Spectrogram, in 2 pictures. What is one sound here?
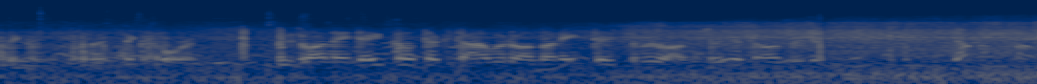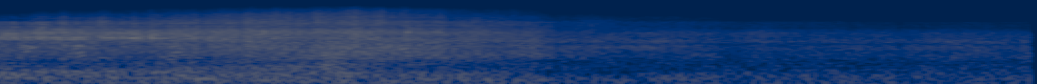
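A jet airliner's engines roar loudly as it takes off, then fade.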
